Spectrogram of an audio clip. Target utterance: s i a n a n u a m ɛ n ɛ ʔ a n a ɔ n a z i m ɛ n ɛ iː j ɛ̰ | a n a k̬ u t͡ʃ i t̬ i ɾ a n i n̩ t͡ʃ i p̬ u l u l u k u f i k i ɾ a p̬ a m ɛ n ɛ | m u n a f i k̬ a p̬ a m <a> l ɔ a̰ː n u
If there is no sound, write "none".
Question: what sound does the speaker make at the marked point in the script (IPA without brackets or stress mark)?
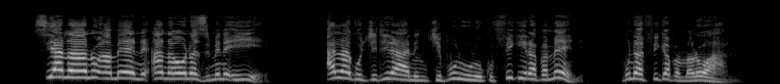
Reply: a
